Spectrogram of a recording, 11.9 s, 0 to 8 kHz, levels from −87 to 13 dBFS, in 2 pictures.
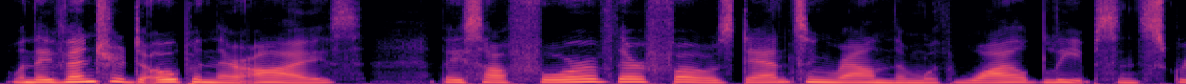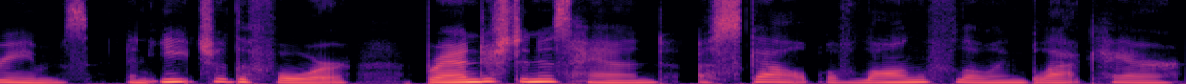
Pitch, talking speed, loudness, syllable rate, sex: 215 Hz, 185 wpm, -20 LUFS, 4.1 syllables/s, female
